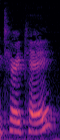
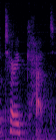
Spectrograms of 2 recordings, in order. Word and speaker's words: Tariquet: do say I guess proper French would be cherry k I guess but to get in this region they actually use the end the last or they pronounce the last syllable so Terry cat ok our Terry k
